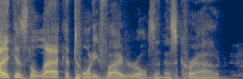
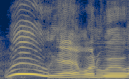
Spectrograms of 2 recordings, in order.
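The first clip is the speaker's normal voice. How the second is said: ordinary talk, nothing marked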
